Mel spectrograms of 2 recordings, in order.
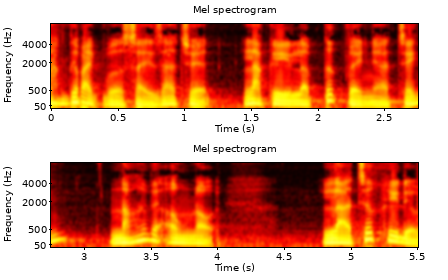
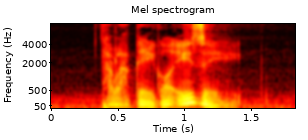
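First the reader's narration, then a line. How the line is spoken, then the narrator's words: Muttering. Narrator (Vietnamese): Lạc Hải lẩm bẩm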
